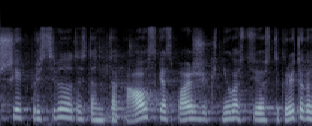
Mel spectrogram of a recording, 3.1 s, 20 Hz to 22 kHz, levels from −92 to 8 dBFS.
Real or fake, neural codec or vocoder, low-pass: real; none; 9.9 kHz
